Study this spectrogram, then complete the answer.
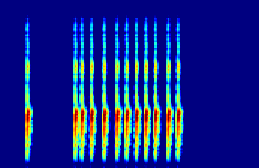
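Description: Short bright electronic beeps repeat quickly.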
